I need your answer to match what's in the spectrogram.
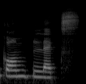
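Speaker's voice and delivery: कॉम्प्लेक्स softly split as "kom... plex"; careful syllables. Shown as a demonstration. Teacher models the right कॉम्प्लेक्स, soft and syllable by syllable. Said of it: "कॉम्प्लेक्स नहीं".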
